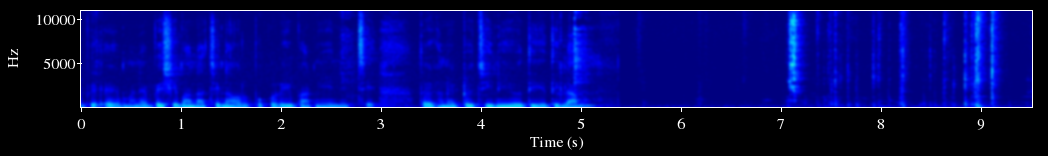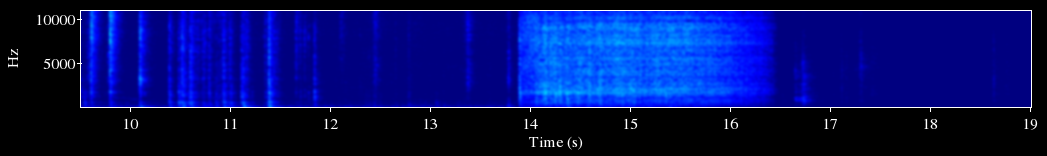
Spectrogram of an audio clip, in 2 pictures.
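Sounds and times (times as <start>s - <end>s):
blender running: 13.9s - 16.5s.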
